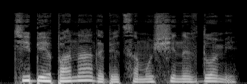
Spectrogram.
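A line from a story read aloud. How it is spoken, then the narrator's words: Whispered. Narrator (Russian): шепнула она мне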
